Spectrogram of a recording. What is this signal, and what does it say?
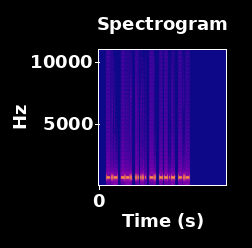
Morse code, heard as a keyed tone, about 53 wpm, 700 Hz. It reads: KG5NQK
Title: USA Call Signs - 6 Characters - 4x Character Spacing - 50wpm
